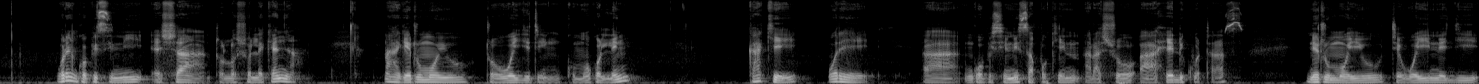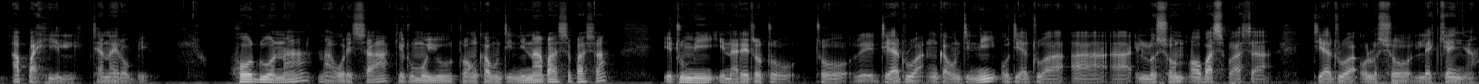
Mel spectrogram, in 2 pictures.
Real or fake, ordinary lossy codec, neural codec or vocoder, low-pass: real; none; none; none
